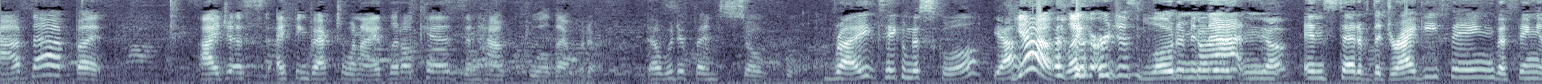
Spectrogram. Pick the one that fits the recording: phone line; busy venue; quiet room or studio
busy venue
